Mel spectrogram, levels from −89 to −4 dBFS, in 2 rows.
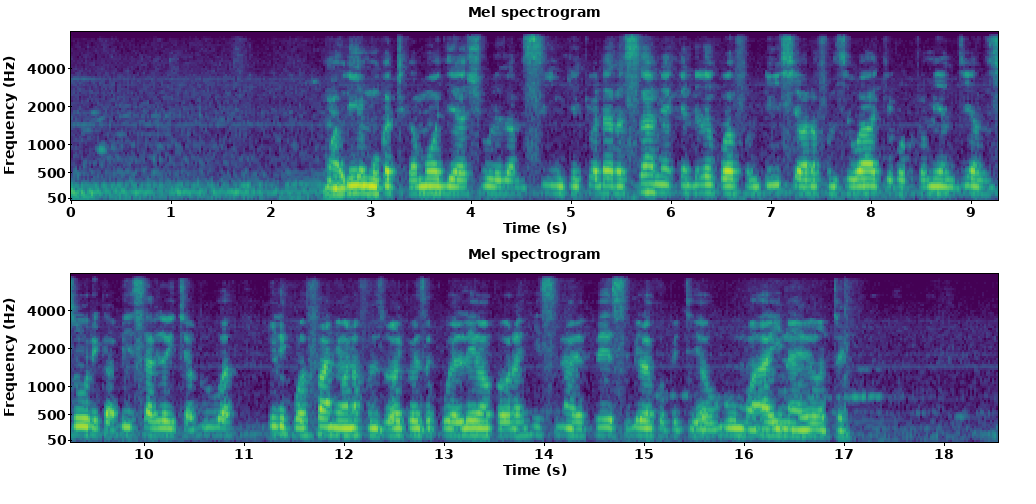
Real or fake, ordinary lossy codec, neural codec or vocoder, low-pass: real; AAC, 48 kbps; none; 7.2 kHz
